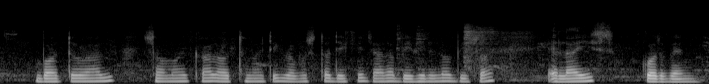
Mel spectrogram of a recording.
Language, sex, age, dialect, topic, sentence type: Bengali, male, 18-24, Jharkhandi, banking, statement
